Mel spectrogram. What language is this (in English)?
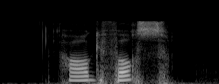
Swedish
